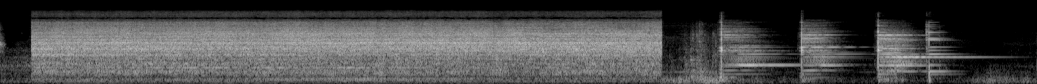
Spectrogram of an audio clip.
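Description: Gas cutting torch hissing steadily as it cuts through four-by-six steel box beam, stopping suddenly about six and a half seconds in. Then several ringing clanks of steel striking steel.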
